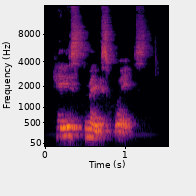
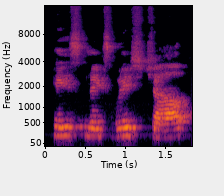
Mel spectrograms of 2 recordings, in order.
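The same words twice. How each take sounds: First: Said in the usual way. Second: Put-on slow, drawn-out old woman's proverb; lightly voiced sage granny, savouring each word; wise old grandmother. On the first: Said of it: "and she says". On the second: Speaker showing how the grandmother said it to him. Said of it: "like, more how she said it".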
